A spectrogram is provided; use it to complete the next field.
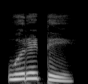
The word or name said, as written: ಓರಿಡು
